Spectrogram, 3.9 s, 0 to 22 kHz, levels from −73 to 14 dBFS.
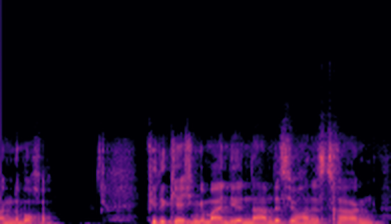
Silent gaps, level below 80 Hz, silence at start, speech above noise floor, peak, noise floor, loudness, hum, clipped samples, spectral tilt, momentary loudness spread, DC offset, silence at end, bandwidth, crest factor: none; -60 dBFS; 0 s; 23 dB; -4 dBFS; -43 dBFS; -20 LUFS; none; under 0.1%; -4.5 dB/octave; 18 LU; under 0.1%; 0.1 s; 11 kHz; 16 dB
